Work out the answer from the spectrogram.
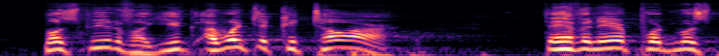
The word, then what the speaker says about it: Qatar: So this guy's showing me, a wonderful guy, showing me the airport in Qatar, which they say Qatar.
